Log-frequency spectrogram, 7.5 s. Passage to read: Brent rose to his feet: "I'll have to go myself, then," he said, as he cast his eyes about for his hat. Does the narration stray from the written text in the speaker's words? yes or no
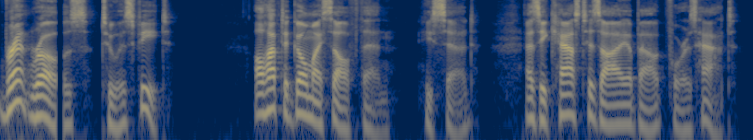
yes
